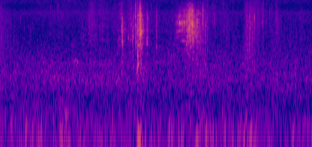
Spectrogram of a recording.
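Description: A heavy weapon swings and strikes with a thud.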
